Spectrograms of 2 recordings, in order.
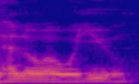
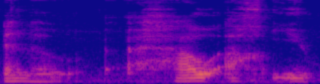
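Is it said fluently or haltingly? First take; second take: fluently; haltingly. First: It is said smoothly and naturally. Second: It is said slowly and with effort.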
